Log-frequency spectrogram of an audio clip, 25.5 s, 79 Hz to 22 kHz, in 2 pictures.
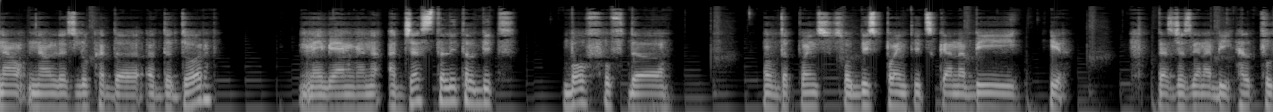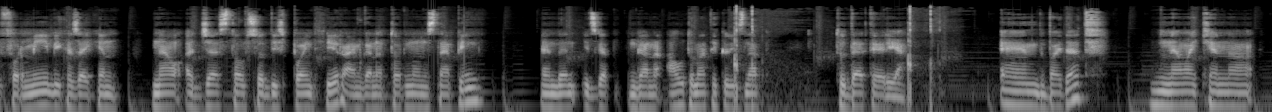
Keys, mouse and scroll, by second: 0.0 scroll up 2, 0.4-1.0 shift+middle drag, 1.2-1.5 scroll up 3, 1.8-2.2 shift+middle drag, 2.5 scroll up 2, 2.7-3.1 scroll down 2, 3.4 scroll up 1, 5.0 Tab, 5.5-6.7 drag, 6.7 Tab, 7.1 1, 7.1 g, 10.4 click, 11.5 Tab, 12.3 click, 12.5 Tab, 15.1 click, 16.3 click, 17.3 g, 18.3-20.5 drag, 22.7-25.2 drag, 25.2-25.4 scroll down 6.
